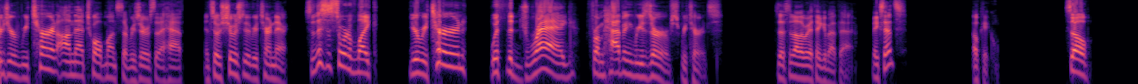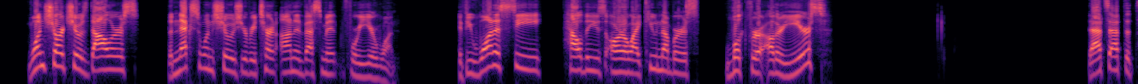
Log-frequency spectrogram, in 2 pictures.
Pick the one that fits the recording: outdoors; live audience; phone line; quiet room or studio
live audience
